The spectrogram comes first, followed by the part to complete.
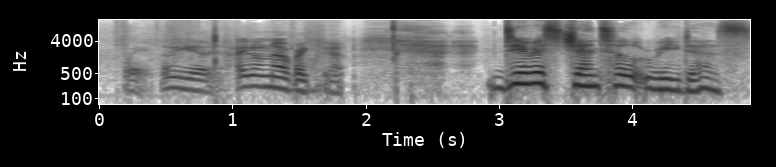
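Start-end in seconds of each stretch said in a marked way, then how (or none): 3.1-4.9 very loud, booming put-on British accent. Trying to read a phrase aloud in an attempted British accent. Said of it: "read it with a British accent".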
